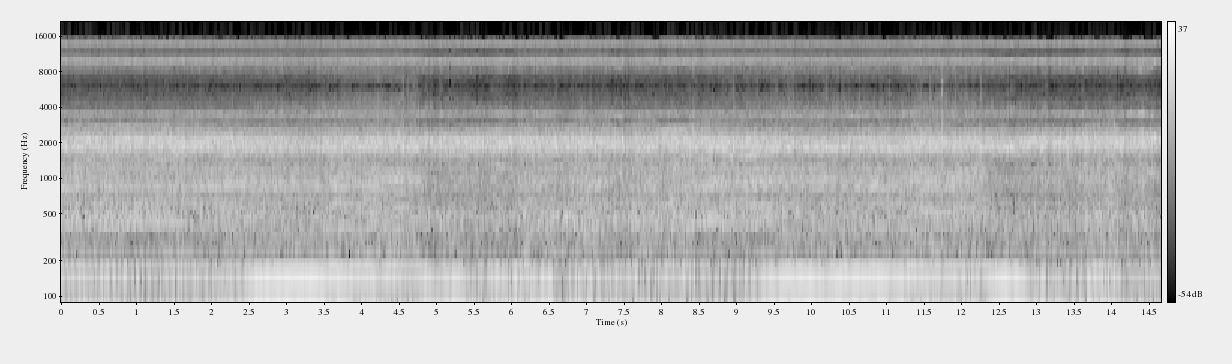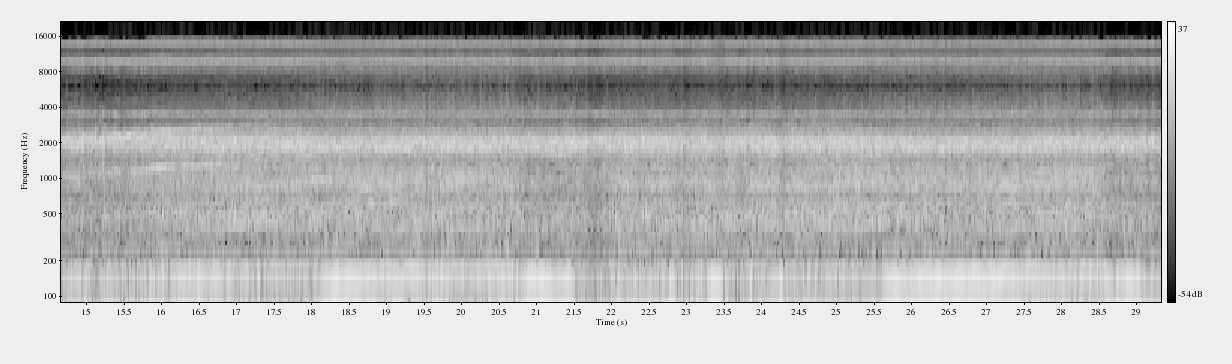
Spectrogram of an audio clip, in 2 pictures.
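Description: A DIRTcar Sportsman modified's V8 engine heard from inside the car at racing speed as it laps the dirt oval. The revs climb and drop back in a repeating cycle about every seven to eight seconds.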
